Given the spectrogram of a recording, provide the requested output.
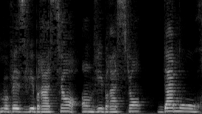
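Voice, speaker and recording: A woman of medium pitch with a Quebec accent, somewhat breathy, monotone and flat, at a very slow pace, on a very clean recording with a silent background. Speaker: therapist and card reader. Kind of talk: tarot-style spiritual guidance. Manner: halting, stammering.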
